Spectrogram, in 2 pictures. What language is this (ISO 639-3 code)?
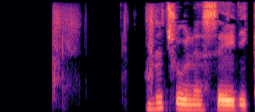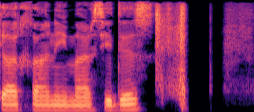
ckb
